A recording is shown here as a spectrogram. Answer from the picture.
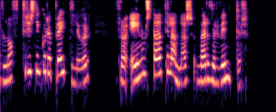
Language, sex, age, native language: Icelandic, female, 30-39, Icelandic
